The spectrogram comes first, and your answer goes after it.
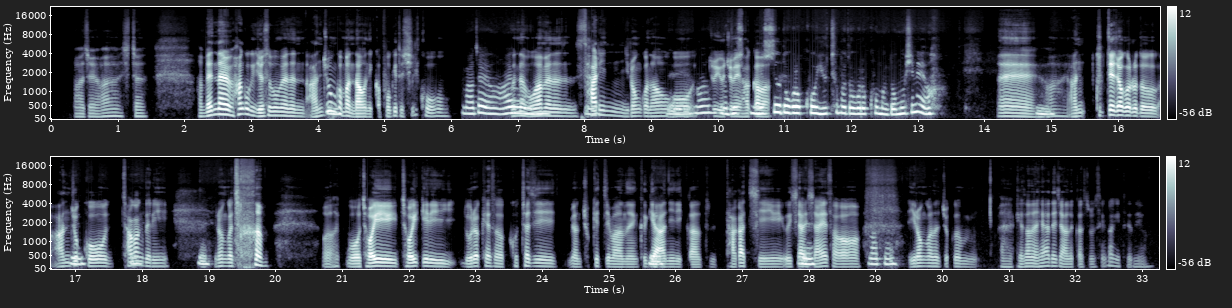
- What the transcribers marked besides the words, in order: static; laughing while speaking: "심해요"; stressed: "참"; other background noise
- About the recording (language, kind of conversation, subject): Korean, unstructured, 최근 뉴스 중에서 가장 기억에 남는 사건은 무엇인가요?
